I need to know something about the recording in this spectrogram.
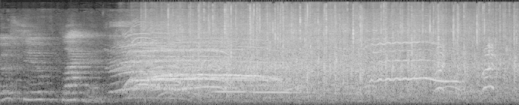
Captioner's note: audience cheers and applauds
